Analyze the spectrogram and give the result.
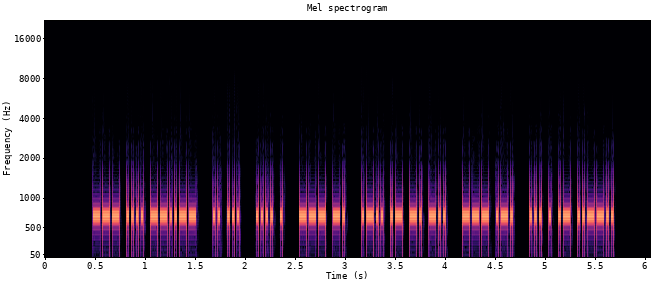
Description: Morse code, heard as a keyed tone, about 50 wpm, 700 Hz. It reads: OH, IS HE ON LAND OR SEA?
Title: Sentences from Top 500 Words 50wpm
